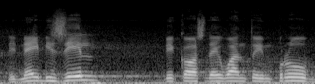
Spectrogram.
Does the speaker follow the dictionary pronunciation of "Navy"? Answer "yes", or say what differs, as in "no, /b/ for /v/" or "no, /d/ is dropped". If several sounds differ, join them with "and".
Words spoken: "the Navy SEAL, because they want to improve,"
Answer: no, /b/ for /v/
